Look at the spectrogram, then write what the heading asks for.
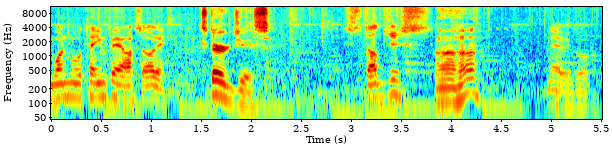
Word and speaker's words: Sturgis: Sturgis. Sturgis? Uh-huh. There we go. I just didn't want to mispronounce it.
